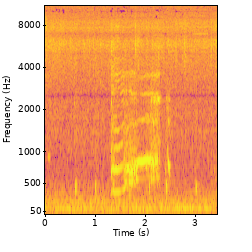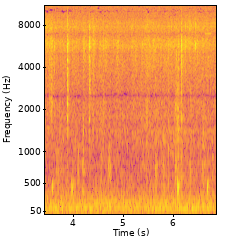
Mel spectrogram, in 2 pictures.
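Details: Backyard rooster crowing from its coop in light rain: one loud, harmonic, drawn-out crow lasting about a second, with the middle part held and slightly rising. Soft short clucks from the flock repeat afterward over steady rain patter.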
